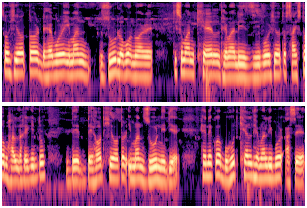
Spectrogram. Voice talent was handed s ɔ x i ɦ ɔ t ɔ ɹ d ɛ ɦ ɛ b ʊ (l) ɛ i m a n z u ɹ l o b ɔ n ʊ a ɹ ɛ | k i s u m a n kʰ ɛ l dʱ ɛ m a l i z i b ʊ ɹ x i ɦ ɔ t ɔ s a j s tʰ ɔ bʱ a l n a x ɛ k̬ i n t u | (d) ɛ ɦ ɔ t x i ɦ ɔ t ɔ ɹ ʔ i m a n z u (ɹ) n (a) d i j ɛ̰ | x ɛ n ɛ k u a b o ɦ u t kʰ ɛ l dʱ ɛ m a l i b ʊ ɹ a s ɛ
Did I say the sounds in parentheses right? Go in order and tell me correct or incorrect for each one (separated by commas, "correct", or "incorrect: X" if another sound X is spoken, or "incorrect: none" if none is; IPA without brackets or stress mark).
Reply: incorrect: ɹ, correct, correct, incorrect: i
